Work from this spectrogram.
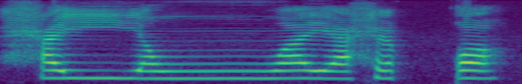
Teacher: کلمت حین میں ہا کی ادائیگی حلق کے درمیان والے حصے سے ہے، یا پہ تشدید ہے تو ہمیں دو حرف کے برابر یا کو پڑھنا ہے، اور کیونکہ اس پہ تنوین زبر ہے پھر حرف الواو آتا ہے کلمت ویحق۔ واو حروف الادغام بغنہ میں سے ہے، تو ہم یہ حکم کو غنہ اور تشدید کے ساتھ ادا کریں گے، حیا ویحق۔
